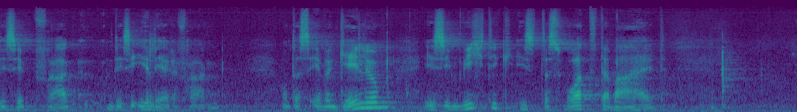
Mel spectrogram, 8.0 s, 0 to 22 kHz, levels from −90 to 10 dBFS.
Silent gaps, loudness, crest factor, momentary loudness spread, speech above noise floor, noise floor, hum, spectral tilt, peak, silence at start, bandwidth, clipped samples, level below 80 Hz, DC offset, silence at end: none; -36 LUFS; 22 dB; 20 LU; 20 dB; -57 dBFS; none; -2.5 dB/octave; -16 dBFS; 0 s; 17.5 kHz; under 0.1%; -64 dBFS; under 0.1%; 0 s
